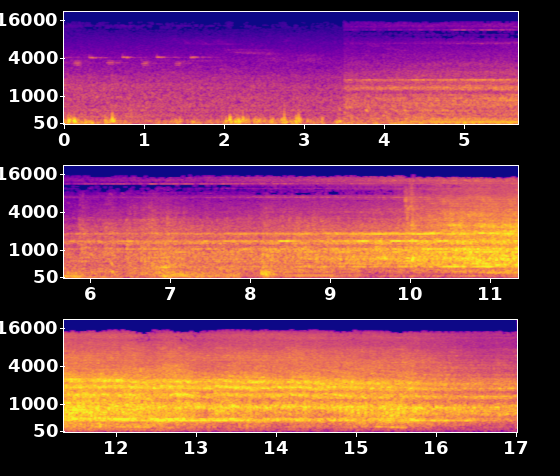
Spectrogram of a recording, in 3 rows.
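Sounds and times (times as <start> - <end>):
electric train whine: 3.5 - 17.0
high rushing hiss of train: 7.9 - 17.0.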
